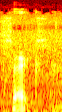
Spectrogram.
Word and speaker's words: CeX: you know, the pronunciation SEX. I refuse to say that. I want to say CEX because, you know, they're capitalized letters, so I just assumed it was CEX this whole time, and I'm going to refer it to that.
